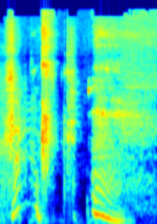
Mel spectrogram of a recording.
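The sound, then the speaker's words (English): A fairly loud sneeze: a few short breathy vocal catches build up, then a single voiced burst that drops in pitch and trails off. “Bless you.”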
